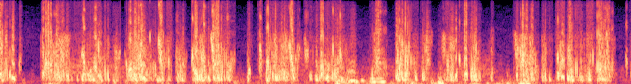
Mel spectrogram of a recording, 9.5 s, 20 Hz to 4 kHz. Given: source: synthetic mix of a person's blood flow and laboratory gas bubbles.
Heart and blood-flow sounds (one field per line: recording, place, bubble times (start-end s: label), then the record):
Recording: Doppler ultrasound of blood flow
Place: subclavian vein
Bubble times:
0.00-0.33 s: bubbles
0.59-1.80 s: bubbles
1.86-2.80 s: bubbles
2.86-3.53 s: bubbles
3.69-3.78 s: bubbles
3.85-4.50 s: bubbles
4.54-5.25 s: bubbles
5.54-5.81 s: bubbles
5.91-6.49 s: bubbles
6.61-7.23 s: bubbles
7.35-7.41 s: bubbles
7.69-8.08 s: bubbles
8.11-8.29 s: bubbles
8.32-9.22 s: bubbles
9.37-9.47 s: bubbles
From the record:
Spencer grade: 4 (maximum detectable bubble signal sounding continuously throughout systole and diastole of every cardiac period, and overriding the amplitude of the normal cardiac signals)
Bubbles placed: anywhere in the cardiac cycle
